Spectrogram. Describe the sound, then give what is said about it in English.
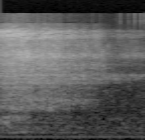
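A deep breath in and out during an opening breathing exercise: a soft, breathy hiss that starts fairly full and slowly fades over about a second and a half, faint and alone. “we're going to all just take in a deep breath right now where you are. Just take a deep breath in”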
